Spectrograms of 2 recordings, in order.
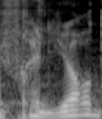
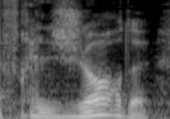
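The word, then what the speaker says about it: Freljord: et c'est pas normal la prononciation normalement c'est frelord c'est pas fr Jord ça fait bizarre pour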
